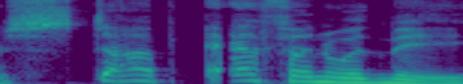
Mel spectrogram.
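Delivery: mock yelling. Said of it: "[name] and [name] are screaming at each other".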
